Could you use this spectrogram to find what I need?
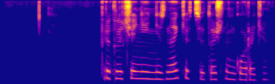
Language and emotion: Russian, neutral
